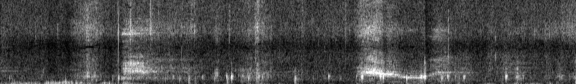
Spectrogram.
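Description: A climber shifting position on a rock face: irregular scuffs and knocks of hands, body and backpack against the rock over a low rumble of handling noise, with a short falling vocal sound, like a sigh, about three seconds in.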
